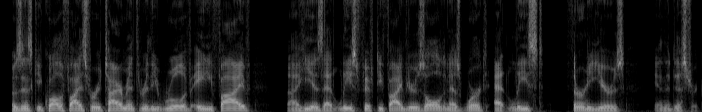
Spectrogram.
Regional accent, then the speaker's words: Las Vegas, Nevada, United States; Las Vegas is my hometown

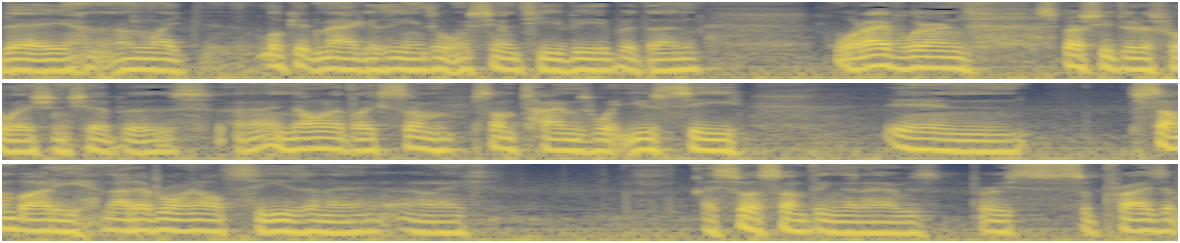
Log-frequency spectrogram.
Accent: New York City, New York, United States; moved away as an adult; also born or lived in Manhattan, New York; now in New Jersey, United States; I grew up in Brooklyn, and I lived in the city, and I'm in Jersey

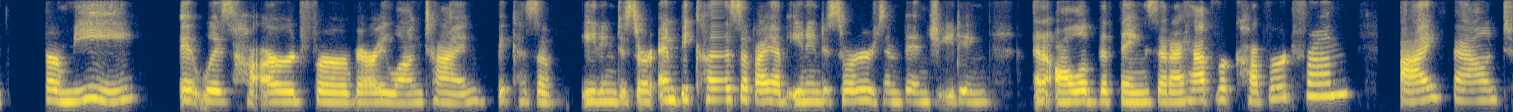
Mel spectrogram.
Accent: Nepal; moved away; I'm from Nepal

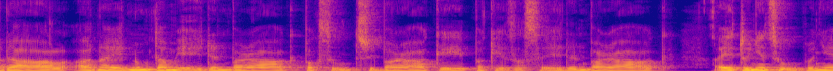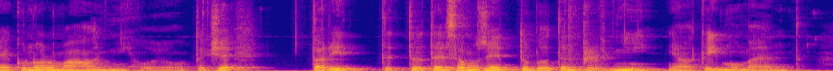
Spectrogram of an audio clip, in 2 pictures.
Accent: Havlíčkův Brod, Vysočina Region, Czechia; moved away as an adult; also born or lived in Prague; now in Klánovice, Prague, Czechia; já jsem původem z Havlíčkova Brodu

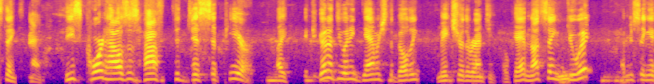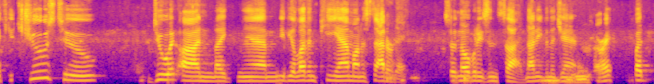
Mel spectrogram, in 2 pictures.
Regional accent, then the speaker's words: Mississauga, Ontario, Canada; moved away as an adult; now in Costa Rica; I'm running for mayor of my hometown, Mississauga

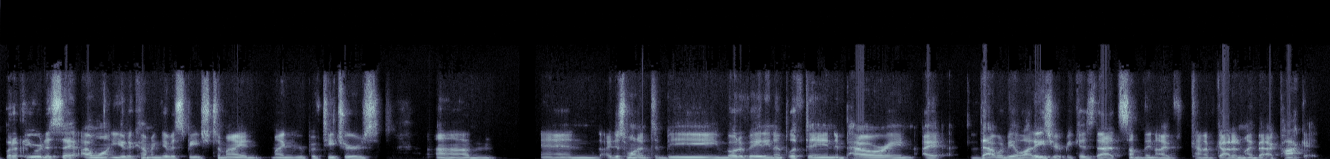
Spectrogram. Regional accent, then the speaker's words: Iowa, United States; I grew up in Iowa

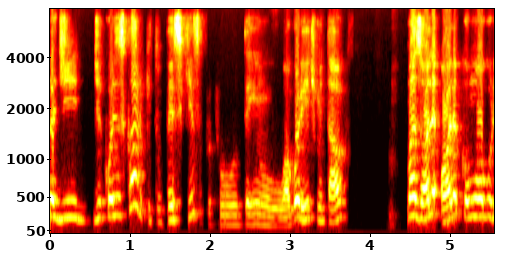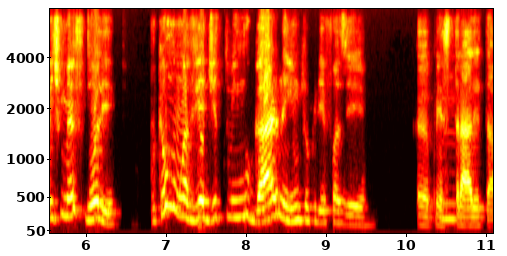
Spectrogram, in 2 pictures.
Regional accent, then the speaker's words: Brazil; o brasileiro, não sei se no mundo todo, mas é, eu sou brasileiro, eu tenho realidade aqui do Rio Grande do Sul.

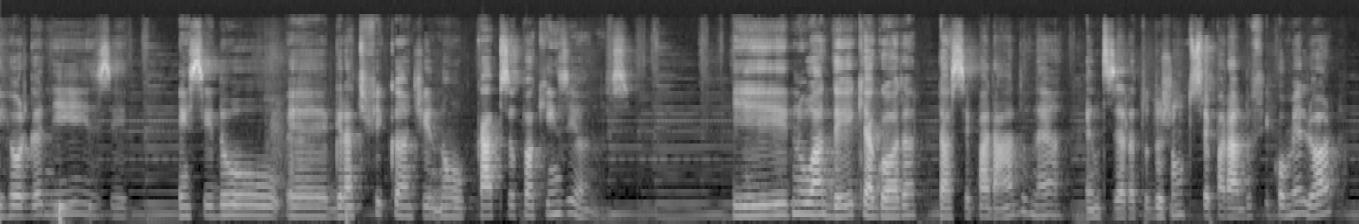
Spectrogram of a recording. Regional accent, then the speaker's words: São Paulo, Brazil; moved away as an adult; now in São Sebastião, Brazil; na infância eu sou de São Paulo, né? São Paulo capital, Vila Prudente

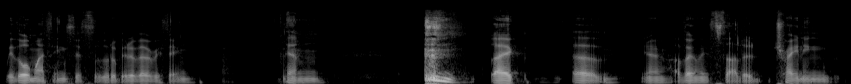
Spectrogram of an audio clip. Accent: Melbourne, Victoria, Australia; also born or lived in Netherlands; I was born in Melbourne in Thomastown

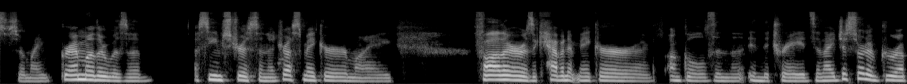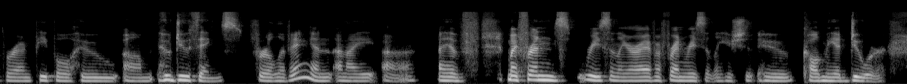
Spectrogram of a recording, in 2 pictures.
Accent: New Jersey, United States; I grew up in New Jersey, so I commuted into the city one day a week

